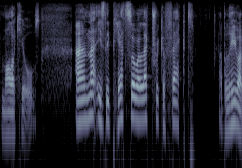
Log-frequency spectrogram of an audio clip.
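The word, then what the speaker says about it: piezoelectric: and that is the pzo electric effect. I believe I pronounced that right. I hear pole electric or pu electric or whatever uh pzo electric I believe it is.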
